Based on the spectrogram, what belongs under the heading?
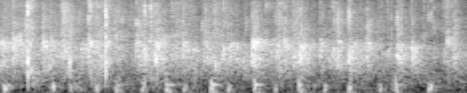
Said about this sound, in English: Effectivement, on peut l'applaudir.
